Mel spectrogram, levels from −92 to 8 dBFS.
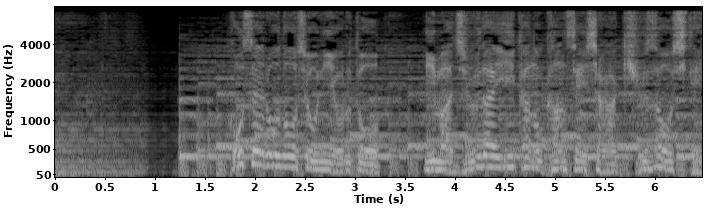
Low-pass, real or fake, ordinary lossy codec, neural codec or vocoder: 7.2 kHz; fake; none; vocoder, 24 kHz, 100 mel bands, Vocos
